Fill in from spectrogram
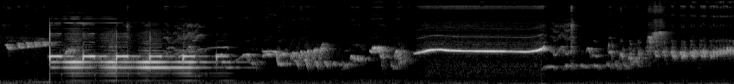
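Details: Caged white-rumped shama praised as a champion bird with a complete song repertoire: varied warbled phrases and a long steady whistled note, with a ringing bell-like tone near the start.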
